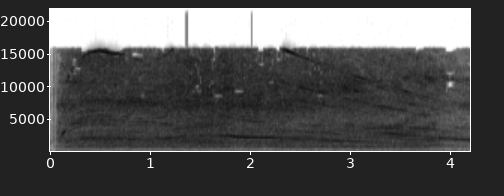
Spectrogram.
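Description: Electric drill boring into a living tree trunk, the motor running at speed under load as the bit cuts into the wood. The motor's whine rises as it starts and falls in pitch near the end as the drill slows.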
